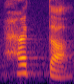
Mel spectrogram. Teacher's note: ہا حلق سے ادا ہوگا، تا پہ سختی کریں گے، تشدید ہے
